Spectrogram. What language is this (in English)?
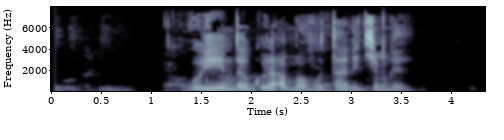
Kinyarwanda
